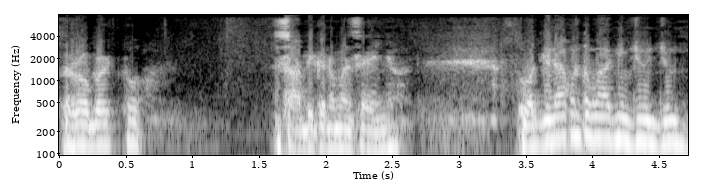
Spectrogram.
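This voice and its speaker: A man's voice: medium pitch, fairly quick, darkish tone, dull audio, a little hiss or hum, lightly acted. An actor playing a protective young Filipino son and brother in his twenties in a radio drama. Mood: mildly annoyed. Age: 20s.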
